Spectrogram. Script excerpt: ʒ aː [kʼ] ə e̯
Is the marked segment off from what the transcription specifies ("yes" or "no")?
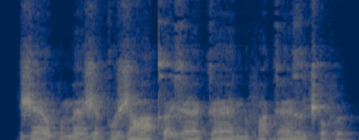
no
